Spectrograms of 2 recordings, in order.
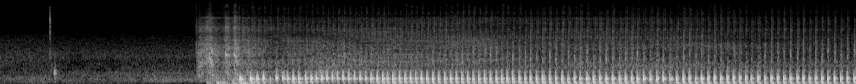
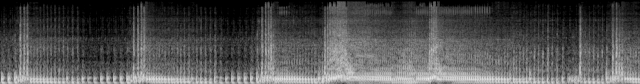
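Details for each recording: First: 2016 Yamaha Raptor 700 SE single with 11.1 compression piston and Hot Cam stage 3, idling, phone mic right next to the engine, exaggerating it: quick, even sewing-machine valve tick over the thump; normal valve noise, checked by the owner and others. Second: 2016 Yamaha Raptor 700 SE single with 11.1 compression piston and Hot Cam stage 3, exhaust during throttle stabs: loud, popping revs, one blip stuttering before picking up; it is running a little rich and needs more auto-tuning.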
